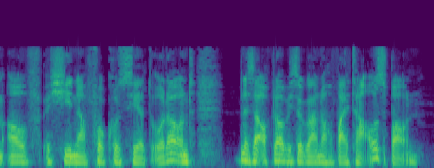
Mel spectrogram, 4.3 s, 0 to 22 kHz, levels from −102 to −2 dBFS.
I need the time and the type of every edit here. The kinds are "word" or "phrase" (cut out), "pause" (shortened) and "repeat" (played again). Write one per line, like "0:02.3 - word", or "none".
0:02.4 - word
